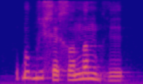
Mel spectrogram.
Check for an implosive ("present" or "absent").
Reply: present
